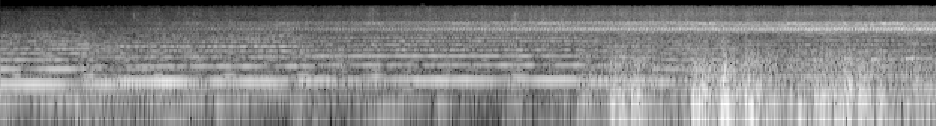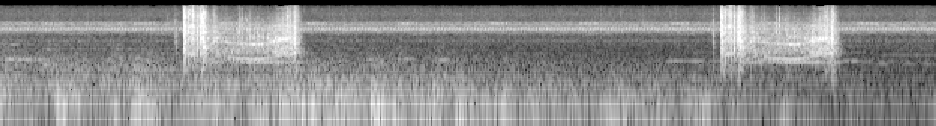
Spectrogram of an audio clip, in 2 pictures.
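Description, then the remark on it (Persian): Light rain patters steadily while a deep roll of thunder rumbles in partway through, followed by a couple of sharp mechanical clicks of a camera shutter as photos are taken in the rain. “یه چندتایی میخوای بدون چتر بگیریم بارونش کمه دیگه زود میگیرم خیس نشی”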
